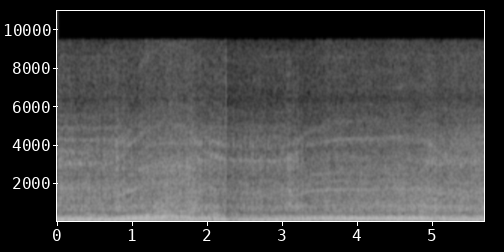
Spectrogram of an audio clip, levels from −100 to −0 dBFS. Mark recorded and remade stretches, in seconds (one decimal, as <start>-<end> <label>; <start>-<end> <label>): 0.0-4.6 recorded; 4.6-5.7 remade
